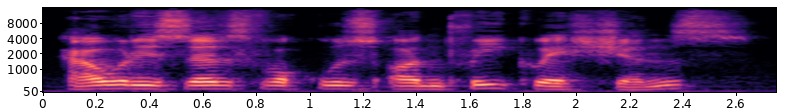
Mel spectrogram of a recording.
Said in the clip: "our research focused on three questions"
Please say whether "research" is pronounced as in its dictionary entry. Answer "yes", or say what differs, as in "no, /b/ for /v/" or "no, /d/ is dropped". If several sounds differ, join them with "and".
no, /s/ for /tʃ/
